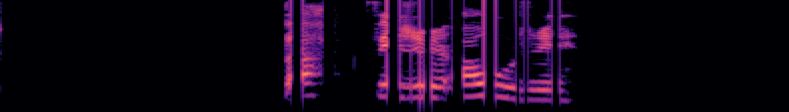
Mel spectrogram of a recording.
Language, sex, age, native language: Icelandic, male, 10, Icelandic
